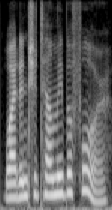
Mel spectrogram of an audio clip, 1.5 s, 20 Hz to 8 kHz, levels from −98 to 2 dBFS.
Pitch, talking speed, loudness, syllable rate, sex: 220 Hz, 240 wpm, -16 LUFS, 6.0 syllables/s, female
